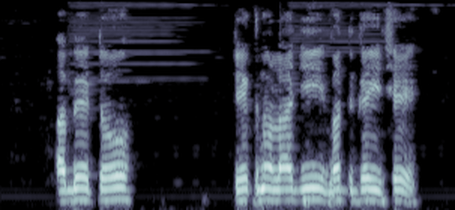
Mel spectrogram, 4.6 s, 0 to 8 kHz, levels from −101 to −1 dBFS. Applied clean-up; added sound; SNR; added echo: classical method Wiener filter.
